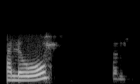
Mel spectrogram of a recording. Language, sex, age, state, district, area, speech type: Hindi, male, 30-45, Rajasthan, Jaipur, urban, conversation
